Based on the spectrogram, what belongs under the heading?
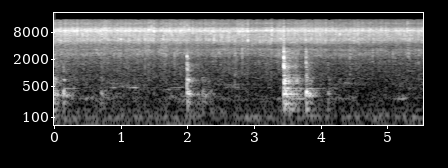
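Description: A masala-coated brain frying in a little oil in a nonstick pan: a steady sizzle, with a few short clicks about two seconds in and again about three and a half seconds in.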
